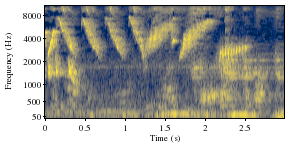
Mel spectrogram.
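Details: Song of a young canary: a rapid series of loud, sweeping whistled notes that slide downward one after another, then a short buzzy trill.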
